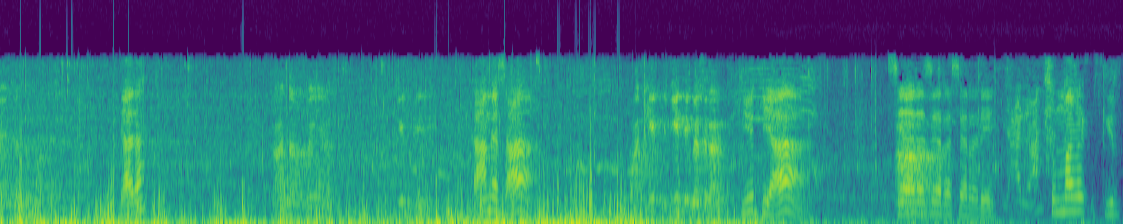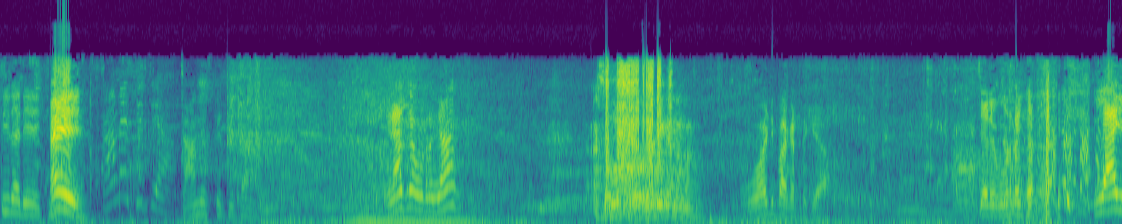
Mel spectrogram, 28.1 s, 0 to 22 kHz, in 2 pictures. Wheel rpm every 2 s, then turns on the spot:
0, 0, 0, 0, 0, 0, 0, 0, 0, 0, 0, 0, 0, 0.
none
